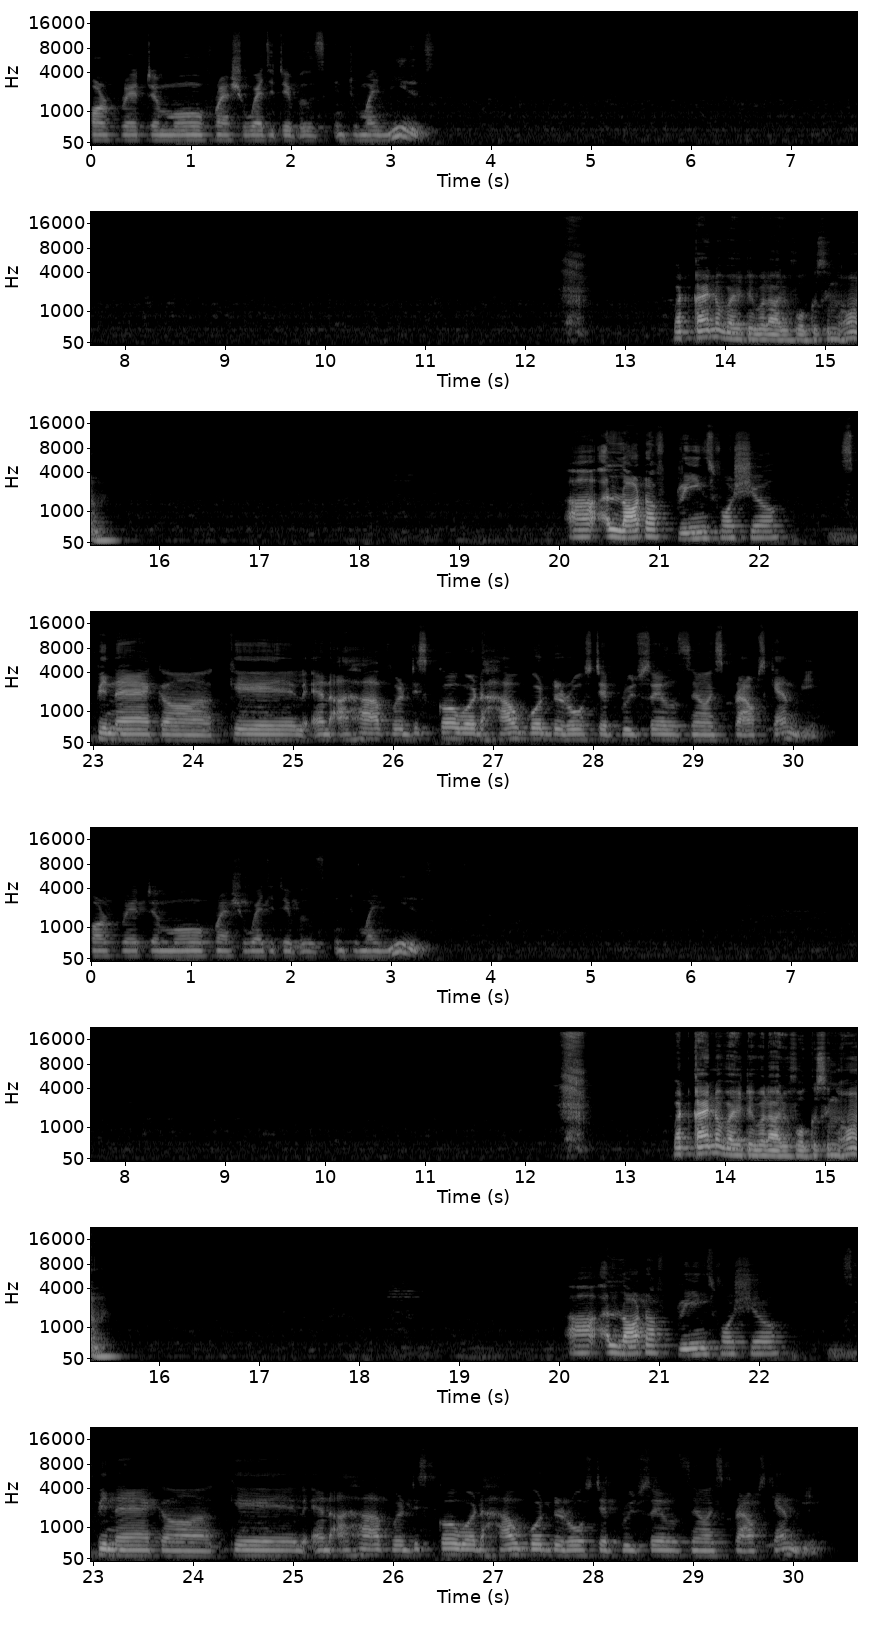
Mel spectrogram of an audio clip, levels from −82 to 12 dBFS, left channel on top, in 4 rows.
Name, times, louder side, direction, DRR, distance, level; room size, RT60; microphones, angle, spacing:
voice 1, 0.0-3.3 20.1-22.2 22.8-30.2, left 2 dB, 55° left, 1.4 m, -35 dB
voice 2, 13.5-15.5 22.7-23.1, right 5 dB, 55° right, 0.8 m, -32 dB
18.0 x 11.5 x 3.8 m
head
